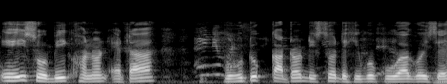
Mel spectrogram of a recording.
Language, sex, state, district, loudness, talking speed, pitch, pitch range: Assamese, male, Assam, Sonitpur, -16 LUFS, 135 wpm, 140 Hz, 130-155 Hz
